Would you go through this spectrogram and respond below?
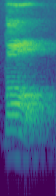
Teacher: Bunyi o ini muncul dari pangkal lidah yang terangkat ke atas. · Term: huruf to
